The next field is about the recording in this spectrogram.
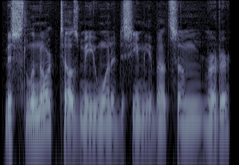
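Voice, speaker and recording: A man's voice: on the low side, brisk, clear, resonant tone, no room sound, close to an everyday voice. An actor playing a suave, evasive and sinister male surgeon in an audio play, with a smug, guarded delivery.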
